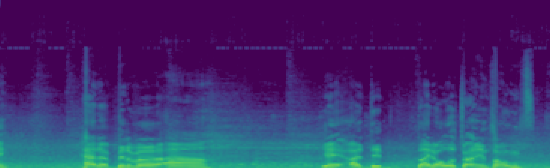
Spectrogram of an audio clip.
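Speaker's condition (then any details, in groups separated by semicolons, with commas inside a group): Cerebral palsy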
